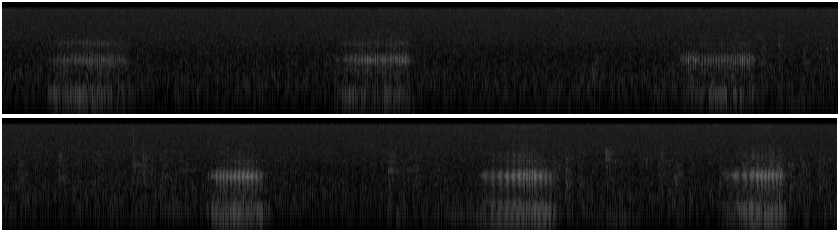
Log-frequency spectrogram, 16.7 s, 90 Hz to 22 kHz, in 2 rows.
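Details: Snoring, reported loud, from a 6-year-old female teacup Chihuahua weighing about 3.5 lb, asleep: soft, regular rasping snores on each breath in, about 21 a minute, over faint room noise.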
